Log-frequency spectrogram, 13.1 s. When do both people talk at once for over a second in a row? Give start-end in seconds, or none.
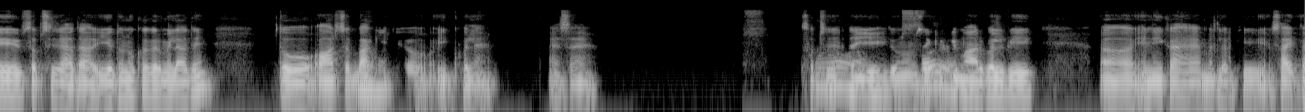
8.2-9.6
